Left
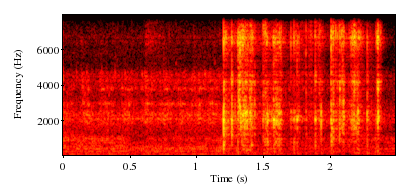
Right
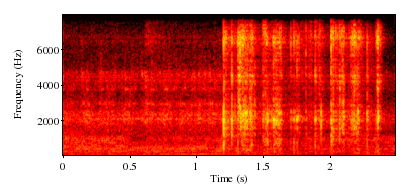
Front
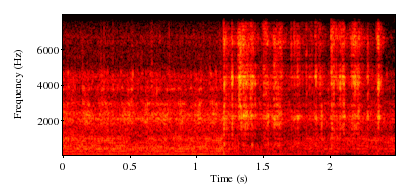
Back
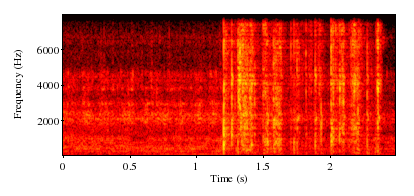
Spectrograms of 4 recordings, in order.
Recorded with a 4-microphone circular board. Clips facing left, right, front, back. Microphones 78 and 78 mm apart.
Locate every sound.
1.2 s tearing paper: straight behind, 0.5 m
